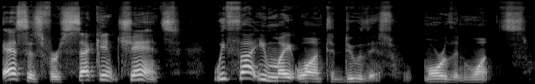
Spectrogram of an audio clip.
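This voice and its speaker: Deadpan man reading with lively swings. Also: medium pitch, slow, no echo. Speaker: host reading a coloring book aloud. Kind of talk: comic deadpan reading with profane asides.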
